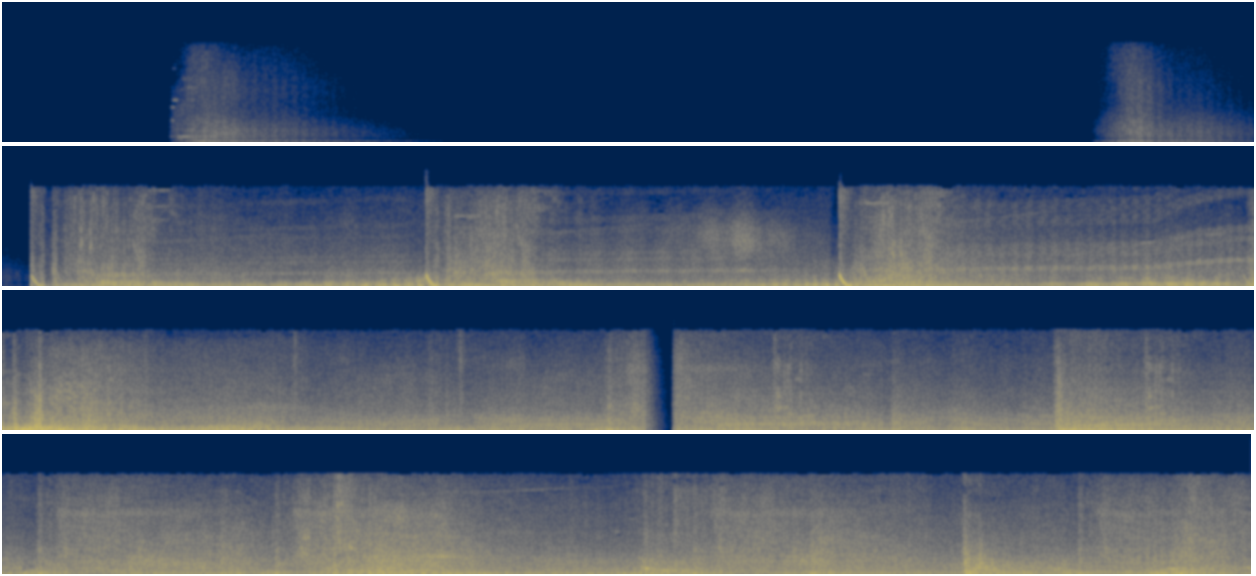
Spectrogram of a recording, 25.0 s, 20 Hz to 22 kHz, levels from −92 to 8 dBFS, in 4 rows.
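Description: At 15.73 to 15.89 s there is a burst of packet loss. The receiver bridged the gap by extending the last sound and fading it over about 138 ms, followed by roughly 20 ms of silence. Playback then resumes with about 140 ms of audio missing.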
